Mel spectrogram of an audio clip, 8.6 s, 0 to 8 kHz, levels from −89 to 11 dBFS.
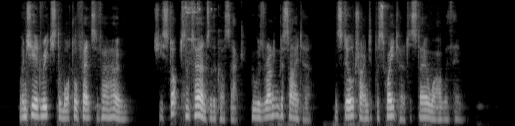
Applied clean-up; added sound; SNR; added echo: classical method log-MMSE.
